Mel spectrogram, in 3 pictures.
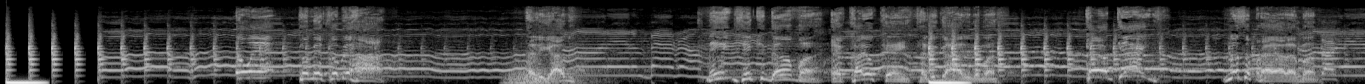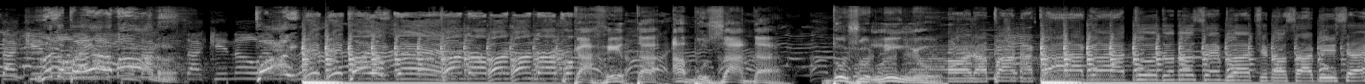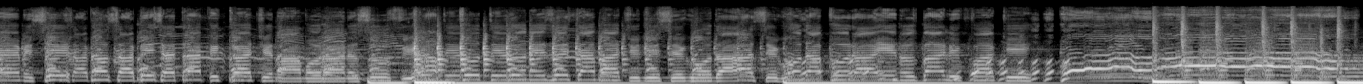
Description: mega bass

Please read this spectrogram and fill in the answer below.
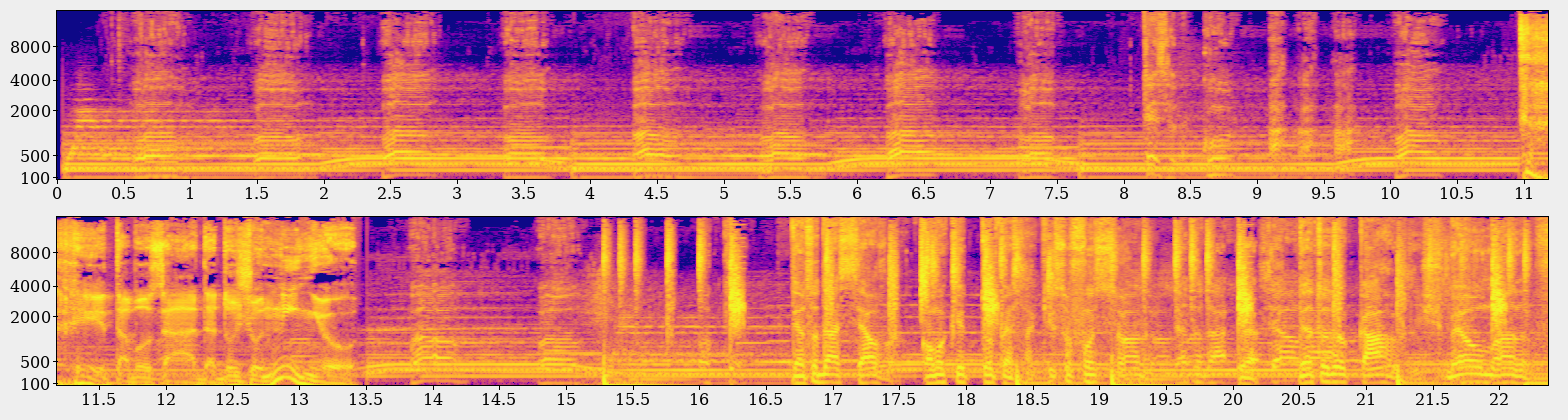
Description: mega bass

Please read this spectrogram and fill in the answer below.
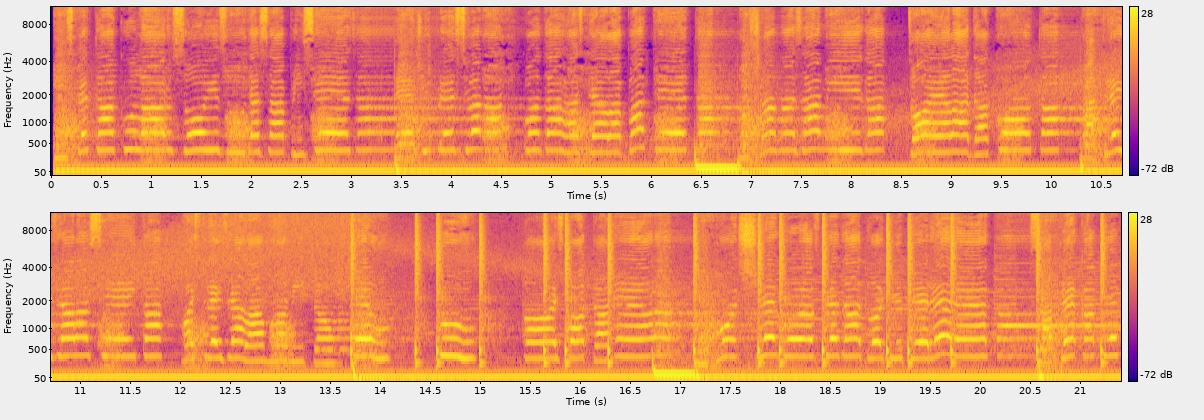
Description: trap funk

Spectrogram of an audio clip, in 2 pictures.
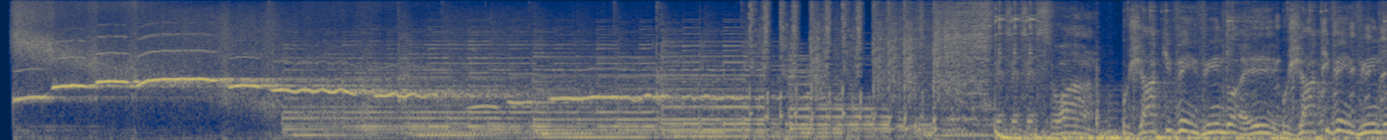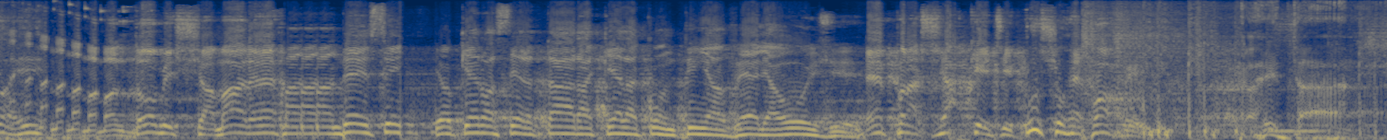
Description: extreme bass; carreta

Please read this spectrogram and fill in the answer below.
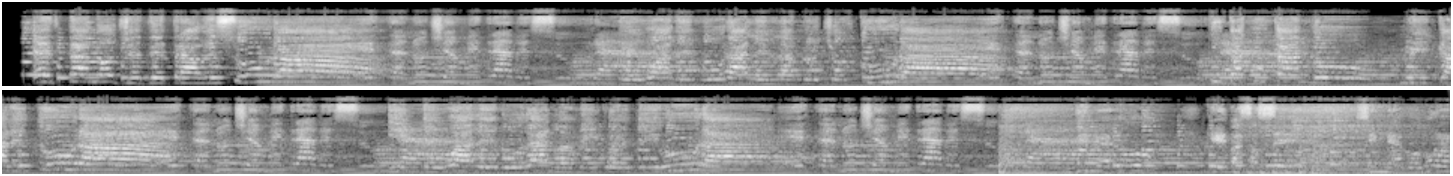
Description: reggaeton mix; reggaeton mix evolution

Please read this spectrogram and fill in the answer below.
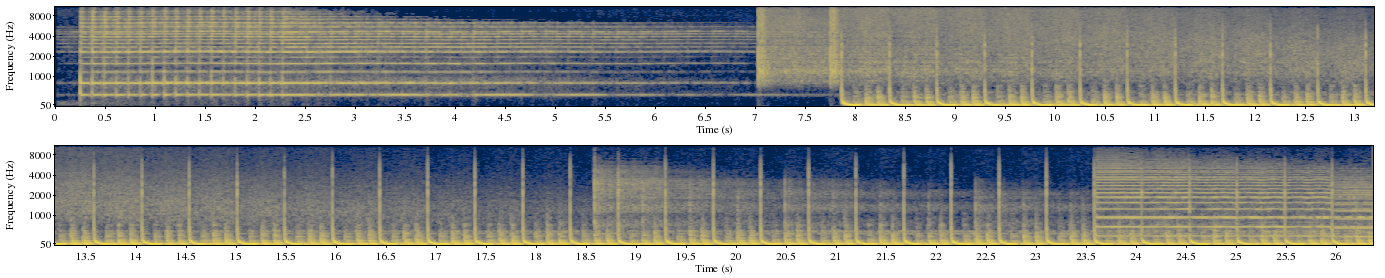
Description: progressive techno house

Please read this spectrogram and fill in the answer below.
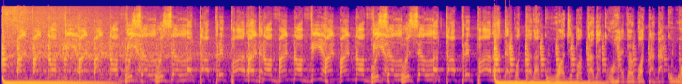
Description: mega funk bass

